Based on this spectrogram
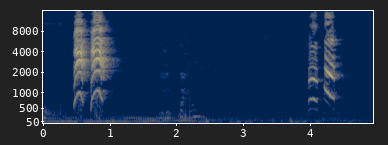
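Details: A pet Indian ringneck (rose-ringed parakeet), angry and scolding: two pairs of loud, harsh squawks with rising-falling harmonics, the pairs about three seconds apart, with faint room noise between.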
